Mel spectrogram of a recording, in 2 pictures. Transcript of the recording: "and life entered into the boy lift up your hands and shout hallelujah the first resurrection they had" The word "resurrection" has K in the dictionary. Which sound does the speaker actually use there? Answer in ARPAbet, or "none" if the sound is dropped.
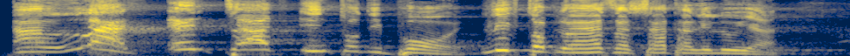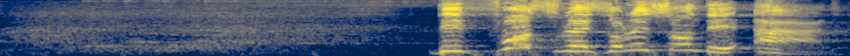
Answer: none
